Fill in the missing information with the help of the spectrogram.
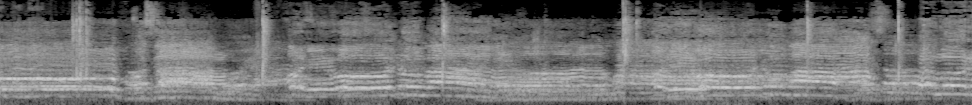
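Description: A group of voices singing a slow chant together, holding long notes that shift in pitch, with a few sharp hits now and then.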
